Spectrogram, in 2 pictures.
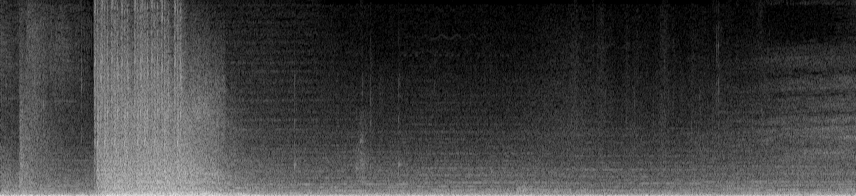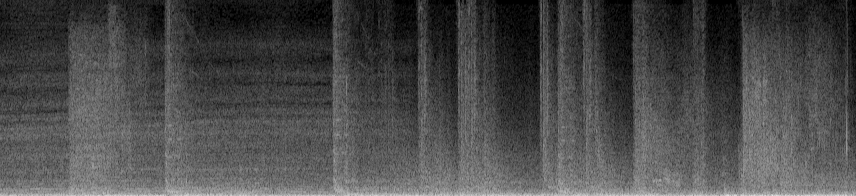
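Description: Game gunfire from the guns in Mass Effect, a dense fusillade of booming shots and bursts filling the scene, loud and continuous with sharp blasts standing out.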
